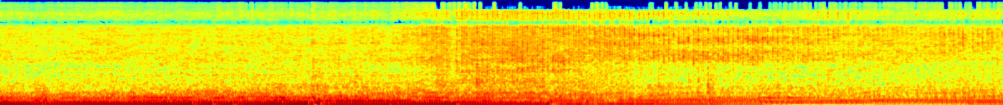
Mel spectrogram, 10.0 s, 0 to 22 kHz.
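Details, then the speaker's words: Army M38A1 truck, choked cold start in winter: rough, low petrol idle with a faint quick puffing tick; small exhaust leaks at the exhaust manifold, previous fix attempts failed. "as you can hear she does have a little bit of an exhaust leak so uh guess what folks that's going to be this spring project so we have some leaks at the exhaust manifold"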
